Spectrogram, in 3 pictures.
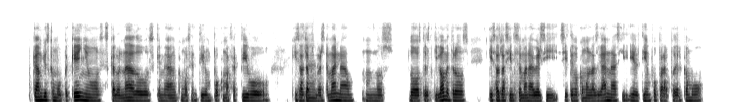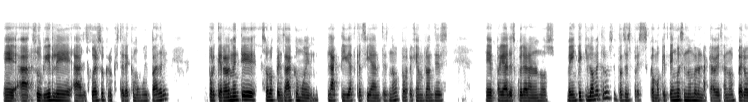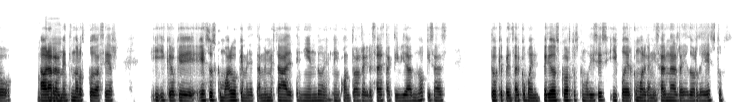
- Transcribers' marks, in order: none
- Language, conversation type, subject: Spanish, advice, ¿Cómo puedo manejar la incertidumbre durante una transición, como un cambio de trabajo o de vida?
